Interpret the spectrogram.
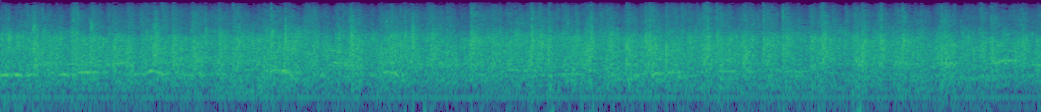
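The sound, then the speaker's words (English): A crowd at a men's retreat claps their hands to the Lord steadily for about ten seconds, many hands clapping in a dense, even patter that holds the same loudness from start to finish with no voices standing out. “Well, let's clap our hands to the Lord.”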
